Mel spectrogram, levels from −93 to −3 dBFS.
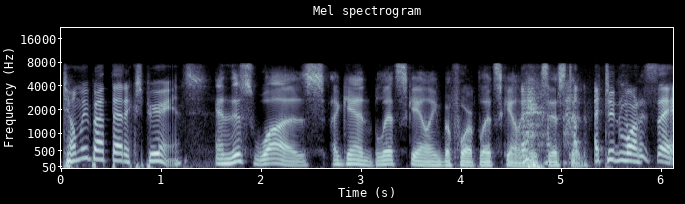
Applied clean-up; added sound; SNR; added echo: none; none; none; none.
